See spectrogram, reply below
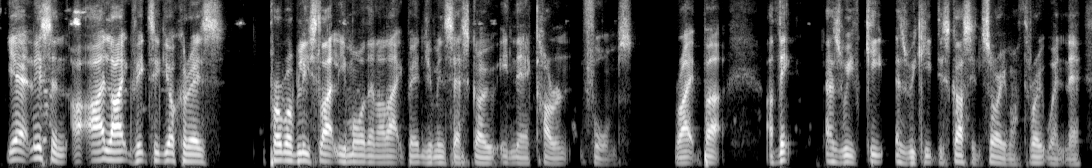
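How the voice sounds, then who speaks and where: Man, lowish voice, dry close sound, brisk chatty host. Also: darkish tone, no echo. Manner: brisk, chatty, calls people mate. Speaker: podcast host taking callers. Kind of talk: casual call-in football chat.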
